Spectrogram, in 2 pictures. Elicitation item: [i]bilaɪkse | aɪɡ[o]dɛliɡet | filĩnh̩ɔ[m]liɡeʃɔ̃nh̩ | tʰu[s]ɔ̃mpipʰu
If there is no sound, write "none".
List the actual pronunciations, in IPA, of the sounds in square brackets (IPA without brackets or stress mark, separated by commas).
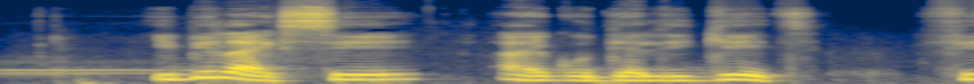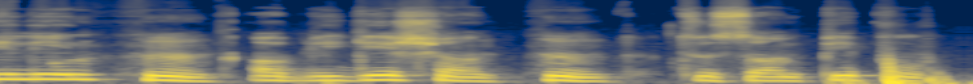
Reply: i, o, b, s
